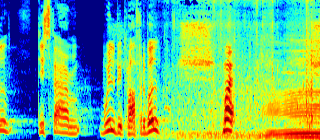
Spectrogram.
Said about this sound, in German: schaut einer Gruppe von Kühen nach, die in langer Formation aus dem Melkstand heraus und zurück auf die Weide trotten.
